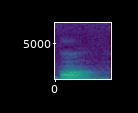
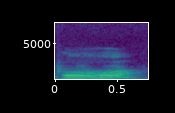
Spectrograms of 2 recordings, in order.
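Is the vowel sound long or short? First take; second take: short; long. First: The vowel is cut short. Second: The vowel is held long. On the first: "Ômicron, som breve" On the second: "Então ômega, som longo"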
